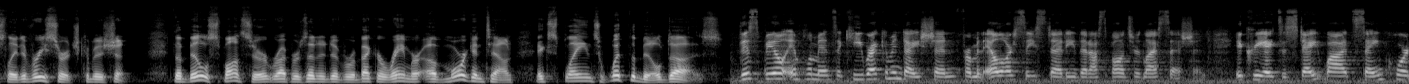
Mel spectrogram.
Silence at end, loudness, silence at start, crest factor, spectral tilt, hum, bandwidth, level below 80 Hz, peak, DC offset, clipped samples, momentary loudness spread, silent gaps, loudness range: 0 s; -22 LUFS; 0 s; 18 dB; -4.5 dB/octave; none; 15 kHz; -56 dBFS; -4 dBFS; under 0.1%; under 0.1%; 8 LU; none; 4 LU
